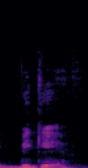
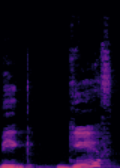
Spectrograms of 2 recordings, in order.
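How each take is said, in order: First: The g sound is said only once. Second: The g sound is said twice. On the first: The speaker calls it right. "dirangkap jadi satu" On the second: The speaker calls it wrong.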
